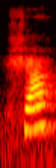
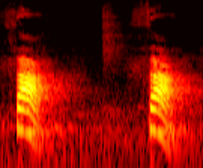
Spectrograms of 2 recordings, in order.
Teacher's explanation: yang huruf tak Hai yang ada titik tiga nya itu Hai ujung lidah dan ujung dua gigi seri pertama atas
